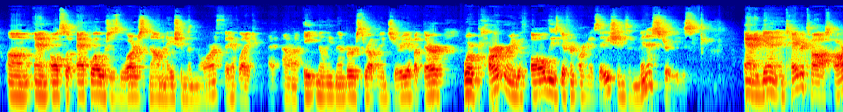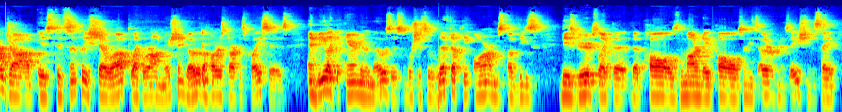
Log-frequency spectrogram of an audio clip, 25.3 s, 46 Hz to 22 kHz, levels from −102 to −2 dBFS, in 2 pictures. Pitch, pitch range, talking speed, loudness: 110 Hz, 105-120 Hz, 205 wpm, -14 LUFS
